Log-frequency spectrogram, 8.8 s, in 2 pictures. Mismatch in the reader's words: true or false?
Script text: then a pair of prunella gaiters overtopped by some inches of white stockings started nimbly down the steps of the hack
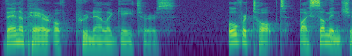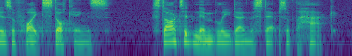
false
